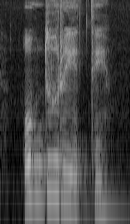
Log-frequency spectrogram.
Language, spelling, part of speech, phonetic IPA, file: Ukrainian, обдурити, verb, [ɔbdʊˈrɪte], Uk-обдурити.ogg
- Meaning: to deceive, to fool, to dupe, to hoodwink, to bamboozle, to take in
